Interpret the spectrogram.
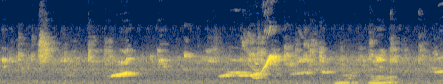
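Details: Pet ringneck parrot giving short whistled chirps and a sharp rising squeak, followed by soft low warbling notes, with quiet background.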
